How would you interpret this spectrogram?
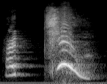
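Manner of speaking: high, loud fake sneeze. Fairy sneezing behind the chair. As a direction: burst out a big achoo.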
